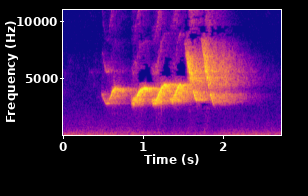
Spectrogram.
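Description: A double-collared seedeater sings a fast, high twittering phrase of buzzy, warbled notes lasting about one and a half seconds, with a quiet background.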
